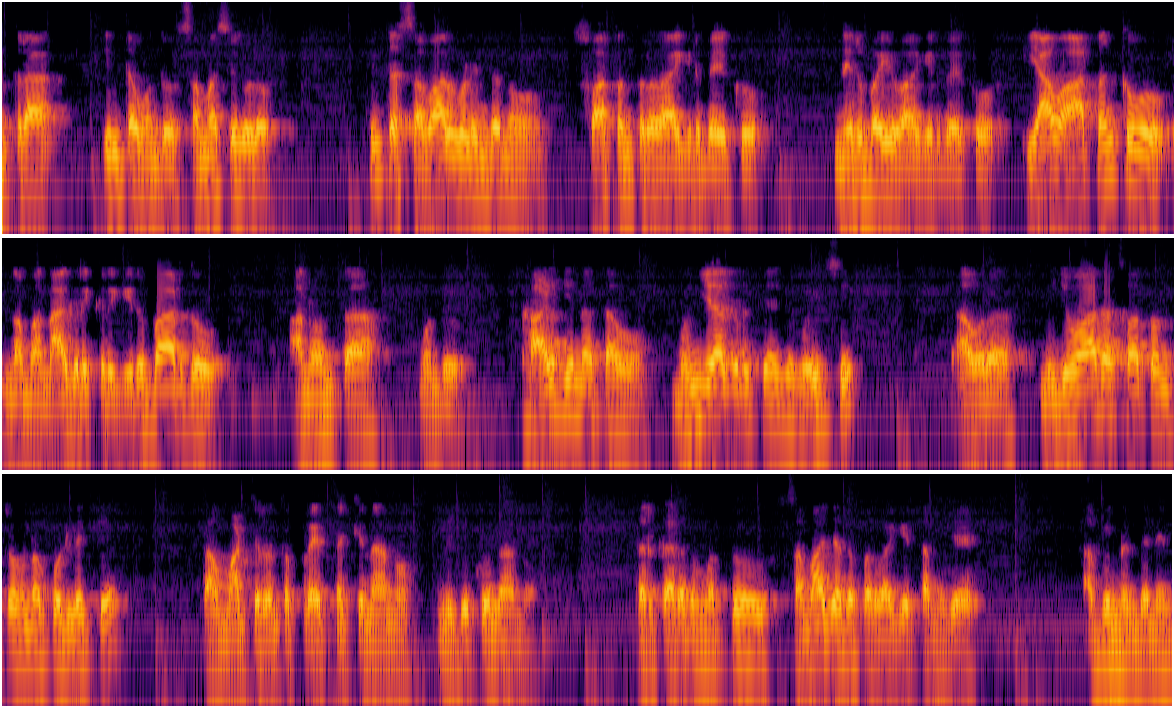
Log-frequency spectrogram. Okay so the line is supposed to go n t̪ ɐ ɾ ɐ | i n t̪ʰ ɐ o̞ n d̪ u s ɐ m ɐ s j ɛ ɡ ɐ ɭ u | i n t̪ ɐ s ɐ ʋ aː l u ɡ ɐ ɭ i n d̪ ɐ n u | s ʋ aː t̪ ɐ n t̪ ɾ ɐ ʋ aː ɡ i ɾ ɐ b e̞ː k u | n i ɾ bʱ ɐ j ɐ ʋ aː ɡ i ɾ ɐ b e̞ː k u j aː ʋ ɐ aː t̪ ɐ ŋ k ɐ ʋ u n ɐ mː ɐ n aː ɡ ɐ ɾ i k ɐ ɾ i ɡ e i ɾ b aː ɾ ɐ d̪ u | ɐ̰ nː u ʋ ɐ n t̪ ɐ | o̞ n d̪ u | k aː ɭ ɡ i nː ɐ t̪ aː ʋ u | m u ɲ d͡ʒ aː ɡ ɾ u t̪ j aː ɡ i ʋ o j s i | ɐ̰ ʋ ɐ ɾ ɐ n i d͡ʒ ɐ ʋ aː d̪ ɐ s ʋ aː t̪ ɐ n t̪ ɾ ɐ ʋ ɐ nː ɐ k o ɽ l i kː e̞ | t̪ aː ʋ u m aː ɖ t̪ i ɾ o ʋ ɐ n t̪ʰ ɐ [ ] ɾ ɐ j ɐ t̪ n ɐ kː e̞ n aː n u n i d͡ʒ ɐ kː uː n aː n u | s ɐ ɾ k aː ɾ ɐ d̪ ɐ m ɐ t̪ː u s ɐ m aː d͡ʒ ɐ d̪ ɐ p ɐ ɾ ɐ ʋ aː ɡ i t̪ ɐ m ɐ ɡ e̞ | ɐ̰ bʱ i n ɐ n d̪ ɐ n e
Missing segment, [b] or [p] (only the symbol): p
